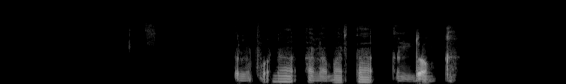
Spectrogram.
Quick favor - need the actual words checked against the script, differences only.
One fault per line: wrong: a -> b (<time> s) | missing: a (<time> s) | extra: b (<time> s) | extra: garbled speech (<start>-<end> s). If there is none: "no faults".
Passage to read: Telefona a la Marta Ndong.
no faults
